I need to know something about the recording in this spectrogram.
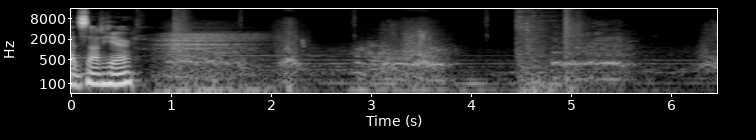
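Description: Weapon blows strike and thud during a fight.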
